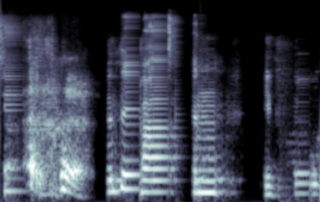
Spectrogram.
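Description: A man's voice in three short, broken bursts of half-spoken sound, the first with a rough, throat-clearing onset.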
